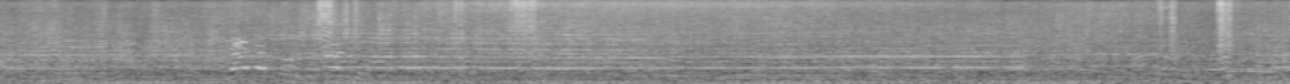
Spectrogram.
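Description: Electric RC racing boat's motor whining at one steady high pitch as the boat runs at speed, with a short upward blip about a second in; the whine stops about five seconds in.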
